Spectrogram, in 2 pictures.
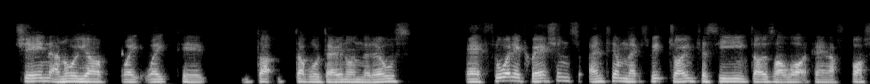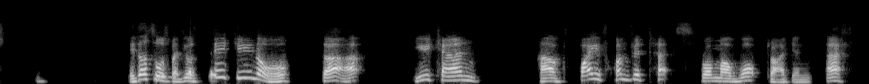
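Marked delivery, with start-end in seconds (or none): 10.9-17.1 put-on generic stock English accent. At the end of the show, imitate next week's guest in a generic english accent. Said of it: "That is my generic English accent".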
